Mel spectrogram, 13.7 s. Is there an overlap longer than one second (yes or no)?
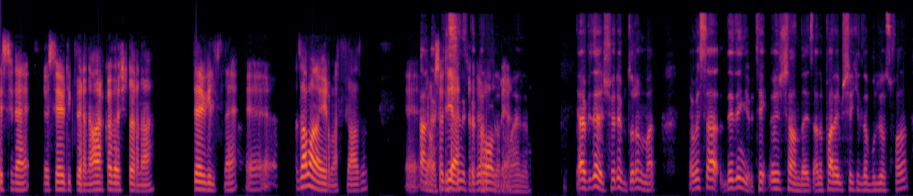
yes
